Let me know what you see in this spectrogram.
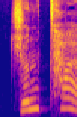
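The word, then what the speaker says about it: junta: 정보를 요 그래서 매출이 콘 차 라고 했는데요 훈 타라고 할 수도 있구요 중 차 라고 발음할 수도 있어요 jintae 이렇게 씁니다 그리고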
